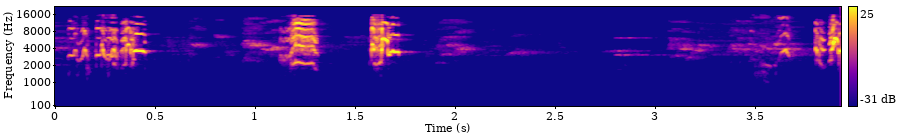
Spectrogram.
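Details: A pair of pet rosy-faced lovebirds, yellow and green, give loud raspy squawking chirps in bursts, with soft nasal chatter between and a harsh burst closing the sequence.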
